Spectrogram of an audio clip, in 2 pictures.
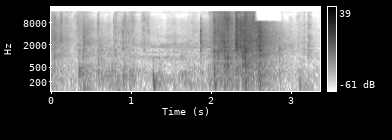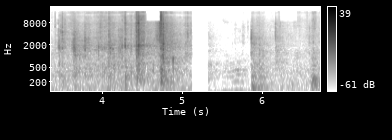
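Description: Gift wrapping paper tearing and crinkling as it is pulled off a cardboard box, with the loudest burst of tearing about two seconds in.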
